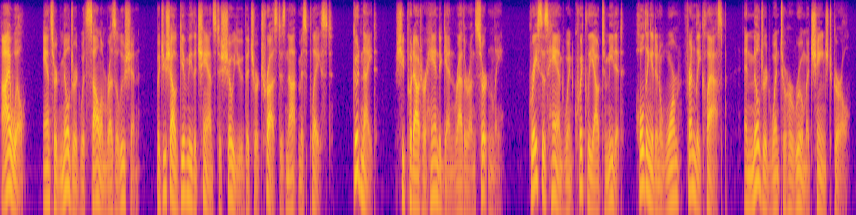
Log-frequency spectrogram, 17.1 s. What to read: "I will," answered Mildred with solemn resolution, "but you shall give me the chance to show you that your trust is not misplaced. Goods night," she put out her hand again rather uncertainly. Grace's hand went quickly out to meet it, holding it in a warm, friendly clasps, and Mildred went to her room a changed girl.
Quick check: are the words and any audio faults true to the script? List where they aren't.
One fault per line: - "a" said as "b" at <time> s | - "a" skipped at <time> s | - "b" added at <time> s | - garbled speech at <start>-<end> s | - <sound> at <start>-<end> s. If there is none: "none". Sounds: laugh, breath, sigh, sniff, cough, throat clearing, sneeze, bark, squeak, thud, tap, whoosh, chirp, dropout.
- "Goods" said as "Good" at 7.0 s
- "clasps" said as "clasp" at 14.0 s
